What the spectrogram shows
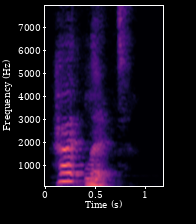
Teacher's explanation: Cutlet, box in your LET suffix. We have a short U sound, and we have a K back sound. We're going to accent the first syllable.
